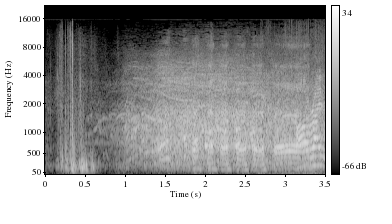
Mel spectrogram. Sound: laughter

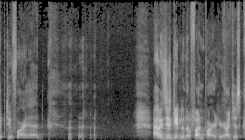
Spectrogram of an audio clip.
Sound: laugh

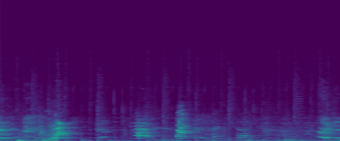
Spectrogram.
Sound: Logan barks

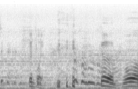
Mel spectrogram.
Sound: laugh

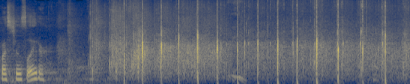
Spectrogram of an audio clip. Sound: applause

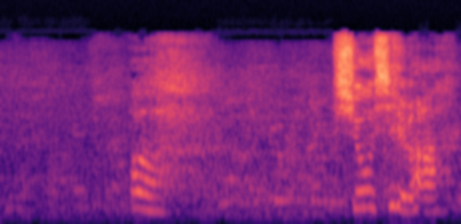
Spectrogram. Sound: sigh

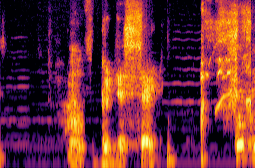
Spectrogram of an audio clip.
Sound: muttering, gruffly; gruffly; laughing

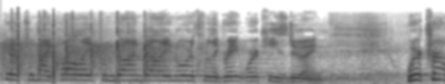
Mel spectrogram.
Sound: applause

